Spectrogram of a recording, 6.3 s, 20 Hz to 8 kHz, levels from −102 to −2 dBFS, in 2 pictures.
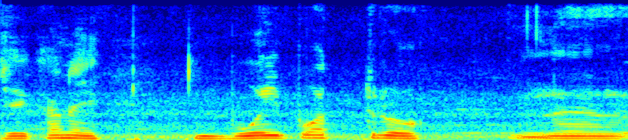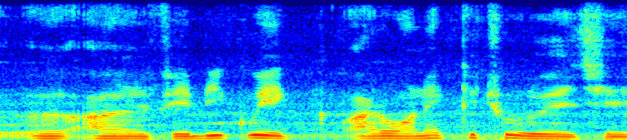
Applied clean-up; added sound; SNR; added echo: none; none; none; none.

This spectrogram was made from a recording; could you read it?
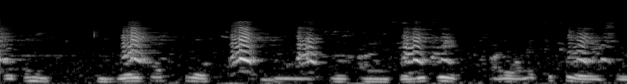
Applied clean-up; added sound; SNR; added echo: classical method Wiener filter.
